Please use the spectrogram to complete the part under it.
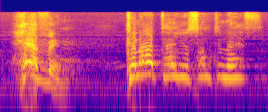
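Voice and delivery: normal talking voice

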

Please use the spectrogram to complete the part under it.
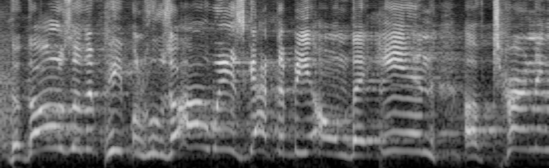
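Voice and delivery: high, driving preacher's delivery; insistent pulpit cadence; forceful preaching. Real, not acted.

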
